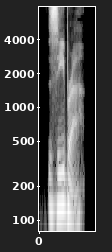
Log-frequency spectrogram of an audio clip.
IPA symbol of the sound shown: z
